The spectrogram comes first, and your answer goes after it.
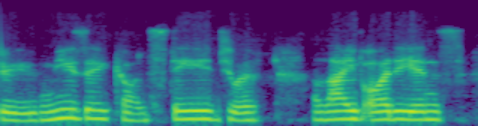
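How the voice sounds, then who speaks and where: A woman speaks at a fairly slow pace in a Scottish accent. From Scotland. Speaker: singer-songwriter. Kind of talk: interview answer. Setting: Zoom call.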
